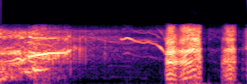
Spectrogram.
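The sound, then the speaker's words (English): A voice imitates a cat, giving a drawn-out, wavering meow that trails off, followed by two short, louder yowling bursts. “You know, like a cat cat.”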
